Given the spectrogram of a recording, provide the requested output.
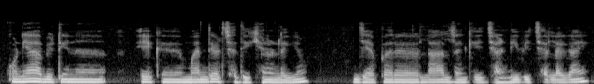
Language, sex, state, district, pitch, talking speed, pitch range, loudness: Kumaoni, male, Uttarakhand, Uttarkashi, 110 Hz, 160 wpm, 105-120 Hz, -14 LUFS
